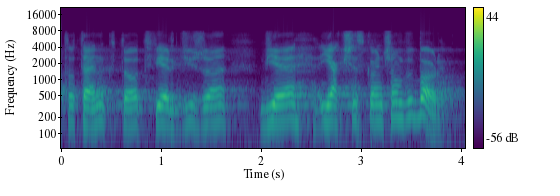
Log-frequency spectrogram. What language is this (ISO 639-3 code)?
pol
